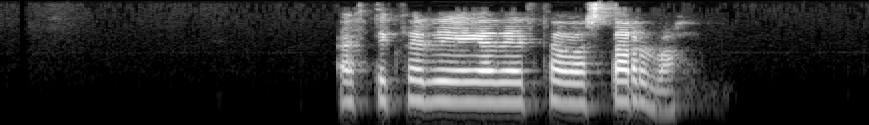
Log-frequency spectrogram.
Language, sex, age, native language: Icelandic, female, 30-39, Icelandic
